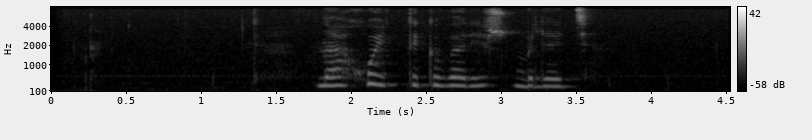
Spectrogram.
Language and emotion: Russian, neutral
